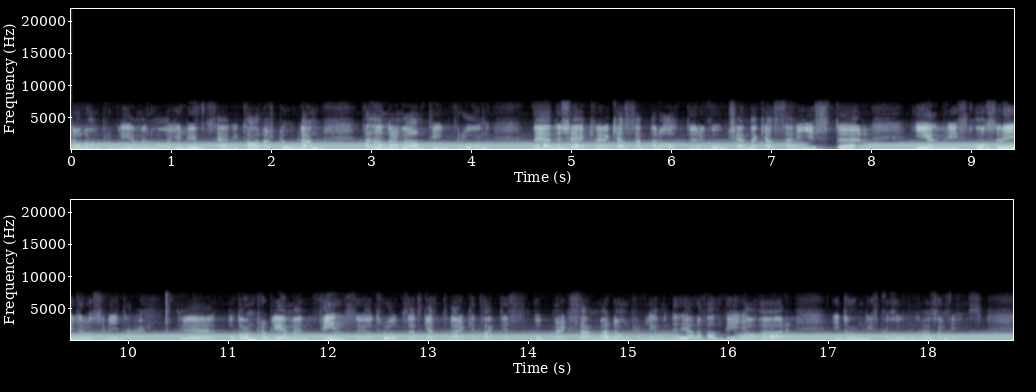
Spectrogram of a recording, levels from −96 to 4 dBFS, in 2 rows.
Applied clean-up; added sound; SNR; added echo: none; Brass instrument; 3 dB; reverberation time 0.4 s.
